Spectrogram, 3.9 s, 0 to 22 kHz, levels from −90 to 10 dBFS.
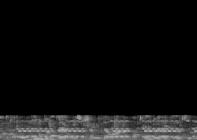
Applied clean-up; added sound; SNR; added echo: classical method log-MMSE.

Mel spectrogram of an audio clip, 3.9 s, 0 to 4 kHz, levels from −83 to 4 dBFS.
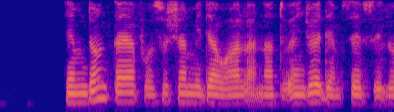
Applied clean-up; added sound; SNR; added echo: none; none; none; none.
